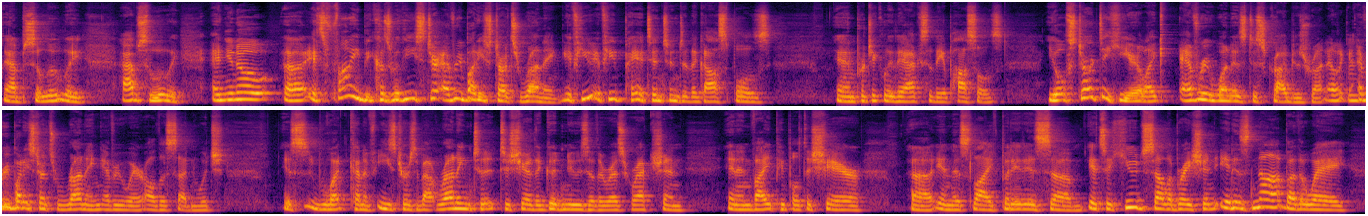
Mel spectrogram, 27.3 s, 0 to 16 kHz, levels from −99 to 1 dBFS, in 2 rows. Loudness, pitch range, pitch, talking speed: -19 LUFS, 160-210 Hz, 180 Hz, 195 wpm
